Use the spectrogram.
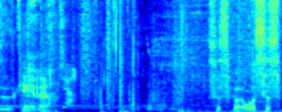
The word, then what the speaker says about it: Kena: is powerful be careful kana kana did you hear that barrow he said kana i want to go this way though oh no so it's cana for some reason it's cana but at least he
